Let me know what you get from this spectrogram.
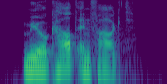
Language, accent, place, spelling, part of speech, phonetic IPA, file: German, Germany, Berlin, Myokardinfarkt, noun, [myoˈkaʁtʔɪnˌfaʁkt], De-Myokardinfarkt.ogg
- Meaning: myocardial infarction (necrosis of heart muscle), heart attack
